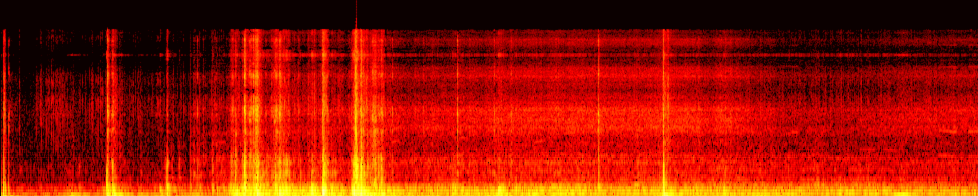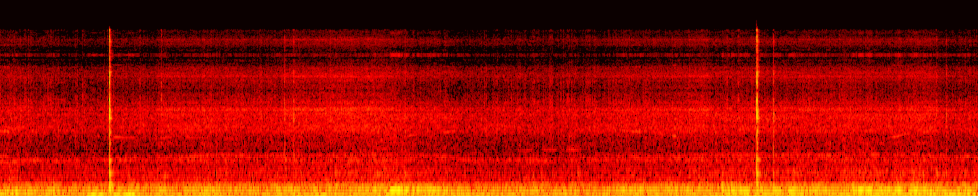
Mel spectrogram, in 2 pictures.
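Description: Wind rushing over a camera microphone on a hang glider, a steady low rumble through the flight. Near the start there are a few seconds of loud buffeting and knocks around the launch, and a few faint clicks later on.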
